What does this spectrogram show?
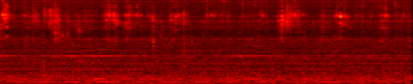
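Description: Chewing a mouthful of breaded fried chicken fillet: scattered small, wet mouth clicks and squishes, over a faint steady hum.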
